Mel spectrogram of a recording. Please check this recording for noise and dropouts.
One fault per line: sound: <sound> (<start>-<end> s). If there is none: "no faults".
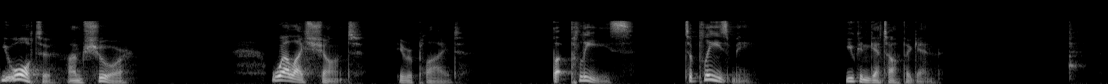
sound: tap (10.7-10.9 s)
